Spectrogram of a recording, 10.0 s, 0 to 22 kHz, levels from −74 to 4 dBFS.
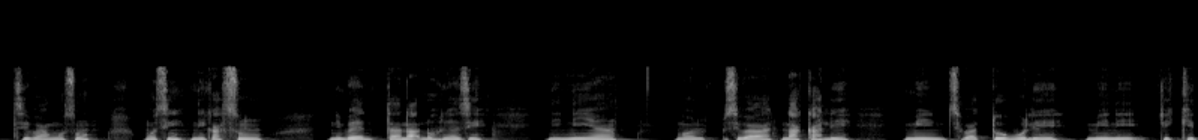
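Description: From start to finish the speech sounds dull and rough, with a fluttering, grainy noise clinging to voiced sounds. On a spectrogram the energy stops flat at about 11.5 kHz, and the upper bands look patchy, with speckled noise filling gaps between harmonics. This is likely Dolby Digital compression at a low bitrate, consistent with around 64 kbps: the encoder narrowed the band and starved many frequency lines of bits, leaving the decoder to pad them with noise.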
